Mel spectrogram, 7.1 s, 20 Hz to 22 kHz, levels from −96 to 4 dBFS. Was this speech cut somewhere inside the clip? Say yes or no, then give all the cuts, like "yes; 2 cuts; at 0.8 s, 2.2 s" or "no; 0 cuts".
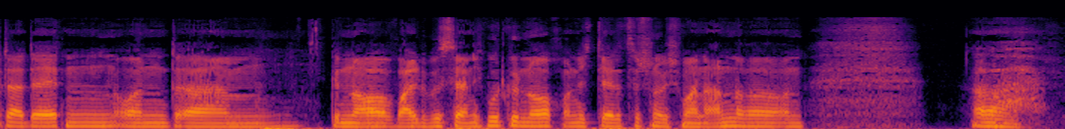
no; 0 cuts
